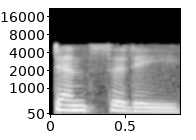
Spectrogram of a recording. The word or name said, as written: density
